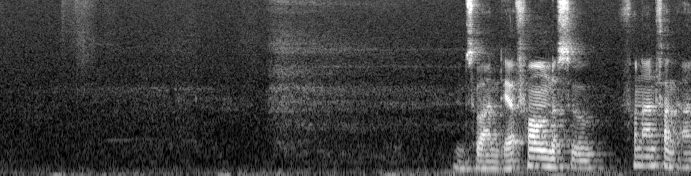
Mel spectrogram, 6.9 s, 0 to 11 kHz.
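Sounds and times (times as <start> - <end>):
slow deliberate soft breathing: 0.7 - 4.9
speech: 4.6 - 6.9.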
